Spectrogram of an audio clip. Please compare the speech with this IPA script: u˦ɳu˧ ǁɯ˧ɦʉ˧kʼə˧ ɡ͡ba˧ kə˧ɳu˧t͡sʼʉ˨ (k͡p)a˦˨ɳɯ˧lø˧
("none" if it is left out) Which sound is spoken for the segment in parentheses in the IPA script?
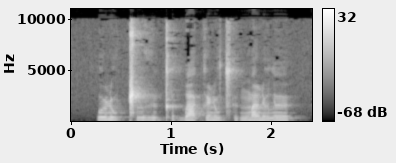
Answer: ŋ͡m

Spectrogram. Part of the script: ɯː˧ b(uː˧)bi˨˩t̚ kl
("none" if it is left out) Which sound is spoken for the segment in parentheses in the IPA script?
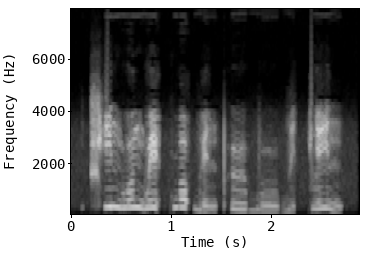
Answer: uː˨˩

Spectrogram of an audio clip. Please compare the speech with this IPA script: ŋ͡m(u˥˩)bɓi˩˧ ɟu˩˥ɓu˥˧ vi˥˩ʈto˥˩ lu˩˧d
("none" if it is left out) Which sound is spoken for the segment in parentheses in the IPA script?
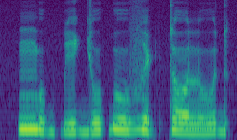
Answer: u˥˩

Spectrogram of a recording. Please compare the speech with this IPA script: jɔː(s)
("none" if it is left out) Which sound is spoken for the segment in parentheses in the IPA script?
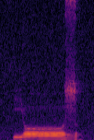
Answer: z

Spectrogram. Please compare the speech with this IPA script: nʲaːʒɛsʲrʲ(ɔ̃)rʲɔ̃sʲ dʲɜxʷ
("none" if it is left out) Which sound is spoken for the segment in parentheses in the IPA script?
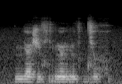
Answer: ɔ̃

